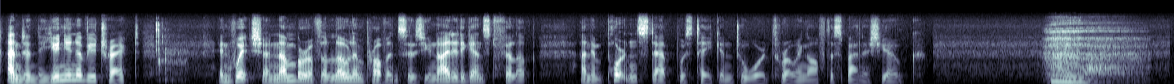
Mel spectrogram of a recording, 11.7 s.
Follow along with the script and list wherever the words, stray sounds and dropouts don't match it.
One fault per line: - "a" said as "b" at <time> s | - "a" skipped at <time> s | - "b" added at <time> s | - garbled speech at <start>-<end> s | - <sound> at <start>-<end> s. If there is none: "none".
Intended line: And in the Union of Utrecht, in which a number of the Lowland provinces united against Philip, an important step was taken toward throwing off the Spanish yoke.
- sigh at 1.5-1.9 s
- sigh at 10.4-11.5 s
